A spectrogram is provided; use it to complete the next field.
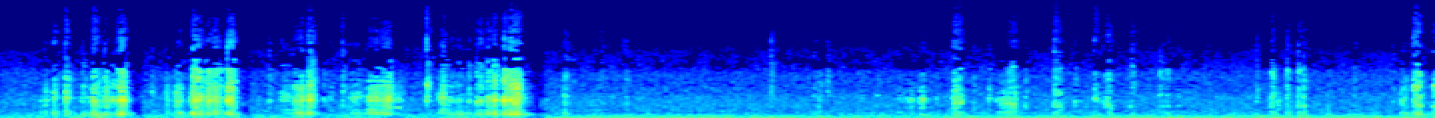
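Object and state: Chalk block scraped.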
